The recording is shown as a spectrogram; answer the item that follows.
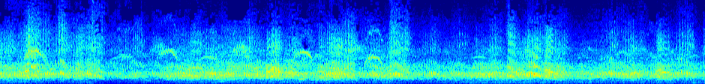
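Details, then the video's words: Large group of demoiselle cranes crooning while flying and feeding in formation over a Rajasthan village, India: a dense, continuous chorus of many overlapping harsh, rolling croaks with no clear gaps, steady throughout. "Demoiselle Cranes croon, fly and feed in formation"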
